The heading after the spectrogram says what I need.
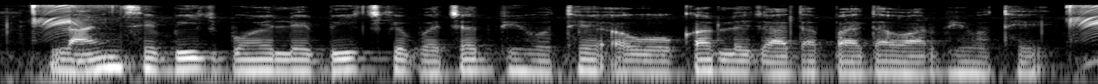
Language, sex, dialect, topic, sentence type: Chhattisgarhi, male, Central, agriculture, statement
